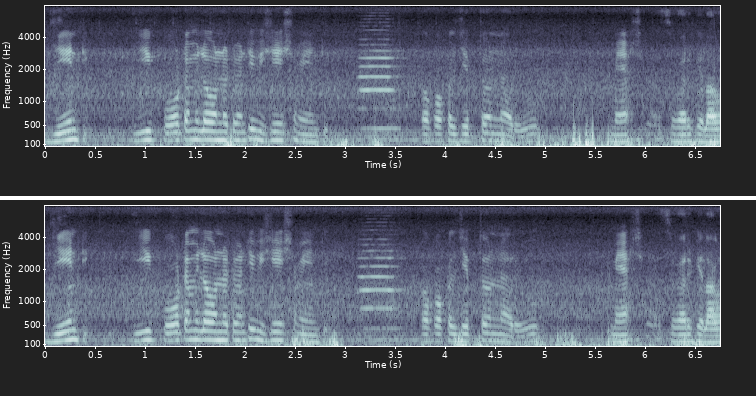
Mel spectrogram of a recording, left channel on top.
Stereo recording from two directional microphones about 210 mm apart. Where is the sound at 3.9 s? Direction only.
10° right (ahead or behind).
